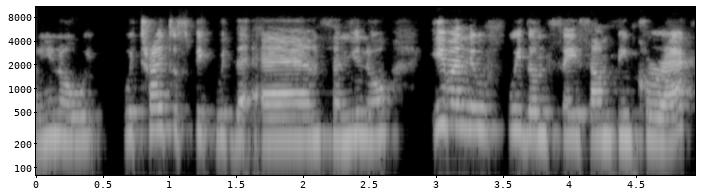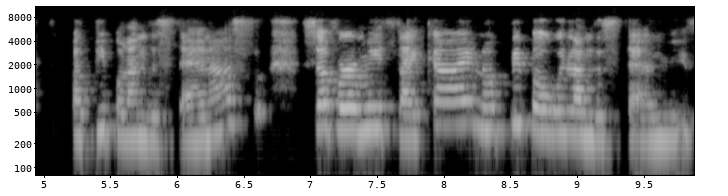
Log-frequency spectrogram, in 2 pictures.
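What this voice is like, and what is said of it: Italian-accented English. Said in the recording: “I'm Italian, so I don't need to speak British ... the one thing I love about you is your accent”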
